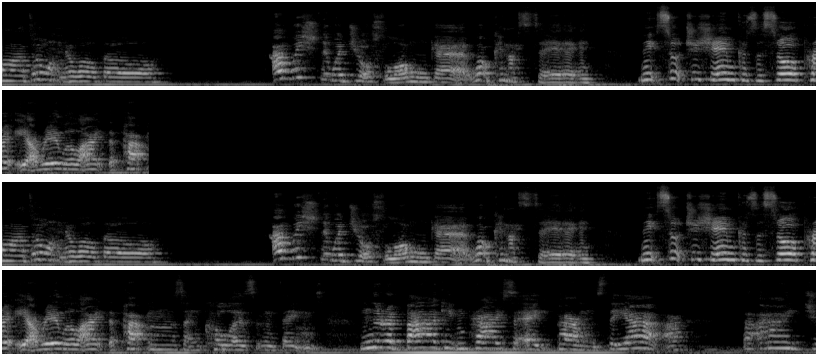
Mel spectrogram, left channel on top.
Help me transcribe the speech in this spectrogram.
don't know though. I wish they were just longer. What can I say? And it's such a shame because they're so pretty. I really like the patterns and colours and things. And they're a bargain price at £8. They are. But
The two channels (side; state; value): left; drops out; at 9.7 s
